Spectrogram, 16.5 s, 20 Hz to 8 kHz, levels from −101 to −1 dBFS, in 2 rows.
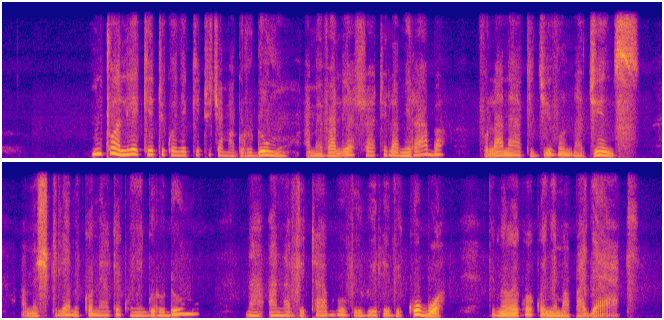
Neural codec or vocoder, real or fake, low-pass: none; real; 7.2 kHz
